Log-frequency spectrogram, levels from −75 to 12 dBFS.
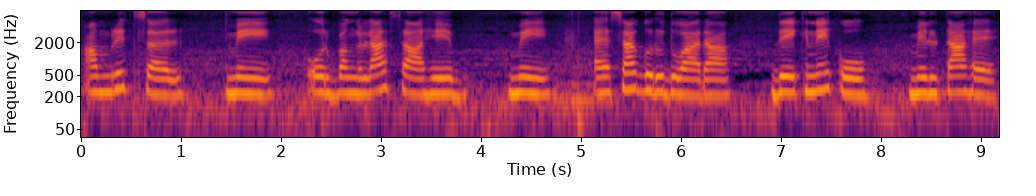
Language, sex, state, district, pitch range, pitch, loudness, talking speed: Hindi, female, Haryana, Rohtak, 215-240 Hz, 230 Hz, -15 LUFS, 80 wpm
